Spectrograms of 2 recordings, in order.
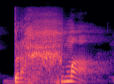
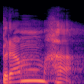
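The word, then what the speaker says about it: ब्रह्म: Same is the case with Brahma. You will write ha, half first, ma later. But you don't say Brahma. You say Brahma.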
